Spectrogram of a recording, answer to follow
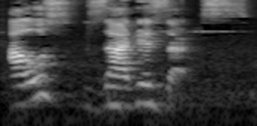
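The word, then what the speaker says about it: Aussagesatz: তো আজকে হচ্ছে আমরা অ্যাসার্টিভ, এটা হচ্ছে আউসজাগেসাটস। প্রনাউন্সিয়েশনটা করুন আপু। আউসজাগে, আউসটা আলাদা প্রনাউন্সিয়েশন করুন। এই যে এইটুকু হচ্ছে আউস, তারপর এস সিঙ্গেল থাকলে জয়ের মতো উচ্চারণ হবে আউসজাগে। জাগে, জাগে, জাটস।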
